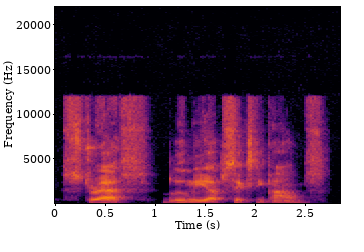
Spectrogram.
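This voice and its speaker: A man is speaking. The background is quiet. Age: 60s. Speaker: network marketing leader. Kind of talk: interview. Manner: animated.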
